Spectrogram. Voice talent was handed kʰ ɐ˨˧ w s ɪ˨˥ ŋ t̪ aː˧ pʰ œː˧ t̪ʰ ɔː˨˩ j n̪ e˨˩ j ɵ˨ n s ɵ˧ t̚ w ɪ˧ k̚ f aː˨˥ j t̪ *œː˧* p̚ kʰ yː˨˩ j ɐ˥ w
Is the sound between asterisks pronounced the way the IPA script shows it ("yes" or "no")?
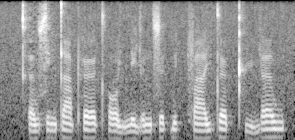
yes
